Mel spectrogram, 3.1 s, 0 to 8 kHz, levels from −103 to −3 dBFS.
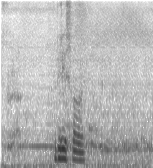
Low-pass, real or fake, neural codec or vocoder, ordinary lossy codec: none; fake; codec, 16 kHz, 8 kbps, FunCodec, trained on Chinese and English, 25 frames a second; none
